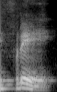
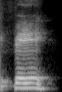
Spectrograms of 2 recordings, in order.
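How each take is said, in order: First: "frae" with r after f; Dundee "frae". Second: "fae" for from, no r; Doric "fae". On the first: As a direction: demonstrate "frae", rhyming with "day". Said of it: "they would say". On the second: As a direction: demonstrate "fae", rhyming with "day". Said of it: "I say". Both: Shown as a demonstration.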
